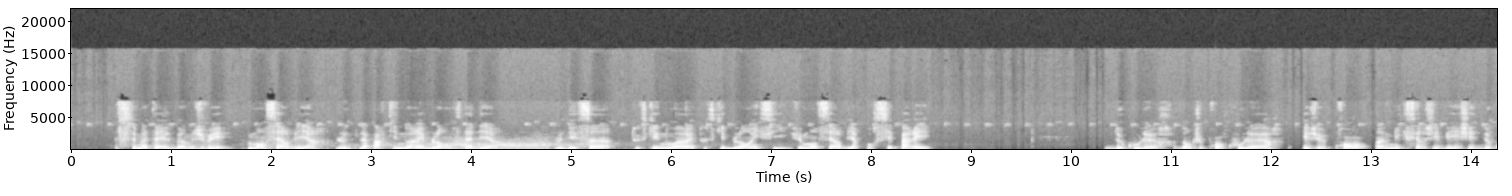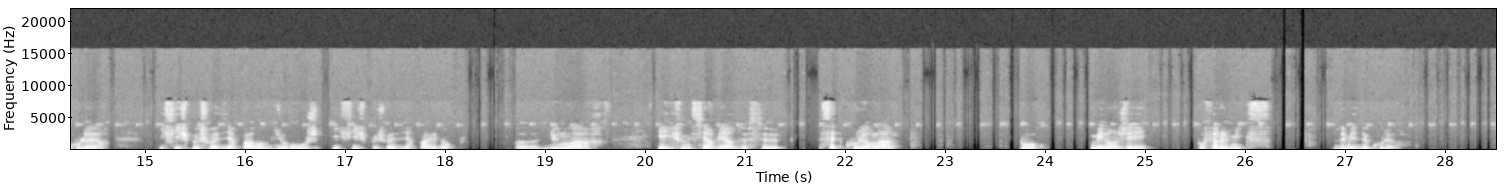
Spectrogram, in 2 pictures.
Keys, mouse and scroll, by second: 0.6 click, 0.9 middle click, 4.1 shift+click, 5.2 middle drag, 7.4 middle click, 9.4 shift+click, 10.2 shift+a, 15.2 click, 17.2 click, 20.0 middle click, 20.9 middle click, 22.8 middle click, 23.7 middle click, 24.7-25.9 drag, 26.2 middle click, 27.9-28.5 drag.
